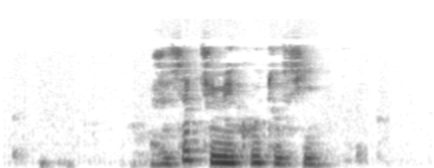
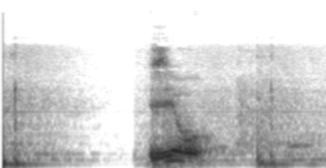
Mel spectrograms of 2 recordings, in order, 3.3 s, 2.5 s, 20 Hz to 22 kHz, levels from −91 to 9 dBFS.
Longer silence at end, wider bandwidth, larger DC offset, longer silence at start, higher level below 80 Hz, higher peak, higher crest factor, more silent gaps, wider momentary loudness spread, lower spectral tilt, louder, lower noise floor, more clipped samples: first, 0.85 s vs 0.2 s; about the same, 7.6 kHz vs 7.4 kHz; neither; first, 0.3 s vs 0 s; second, -64 dBFS vs -48 dBFS; second, -6 dBFS vs -2 dBFS; about the same, 20 dB vs 16 dB; neither; second, 14 LU vs 21 LU; second, -4.5 dB/octave vs -6.5 dB/octave; second, -23 LUFS vs -14 LUFS; first, -71 dBFS vs -57 dBFS; neither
